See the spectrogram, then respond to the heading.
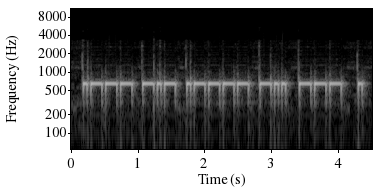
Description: Morse code, heard as a keyed tone, about 20 wpm, 660 Hz. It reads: JK1DOE
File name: jh8cbh / 2021cw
